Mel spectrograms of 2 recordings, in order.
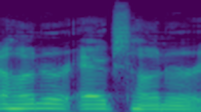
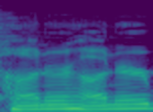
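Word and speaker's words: Hunter × Hunter: also like the whole it's not Hunter X Hunter it's Hunter Hunter bro you don't got to pronounce the X like so is it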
